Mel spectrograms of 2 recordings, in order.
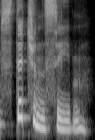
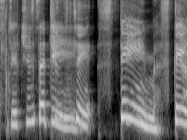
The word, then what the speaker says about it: Stitch & Steam: We just didn't want one big brown blob there, so we decided we'd get some stitch and seam. Okay. Did I say it right? Yep. Stitch and Steam.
